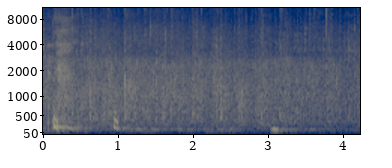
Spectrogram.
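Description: Audience applauding steadily, with a brief voice sounding at the start and again about a second in.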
